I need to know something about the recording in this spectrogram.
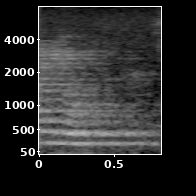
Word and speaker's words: knew: Knew या फिर न्यू, KNEW, pronunciation में हम न्यू ही बोलते हैं बिकॉज के साइलेंट होता है.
